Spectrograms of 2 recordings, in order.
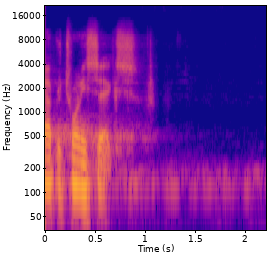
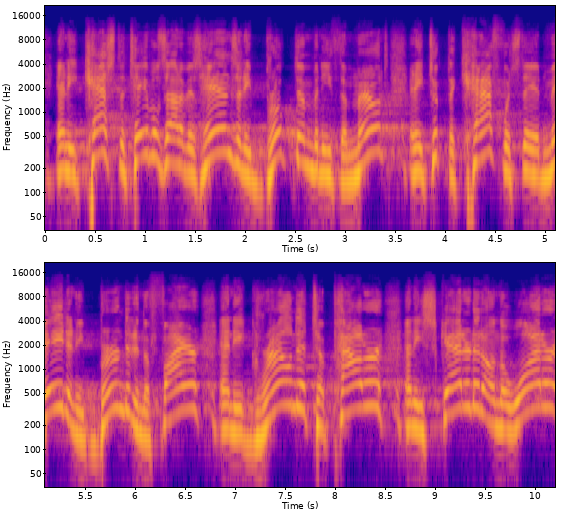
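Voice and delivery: fervent scripture reading; 8 semitones higher than usual. Acted. Preacher reads the angry Moses passage.

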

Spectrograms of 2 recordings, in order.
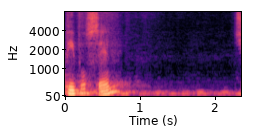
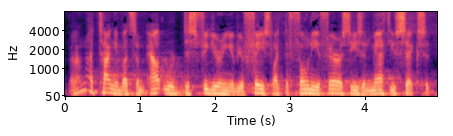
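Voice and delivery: normal talking voice

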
